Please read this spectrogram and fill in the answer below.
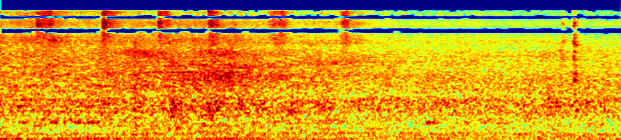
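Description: Steady low background rumble, with a few faint light clicks of a spoon against serving bowls.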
